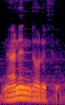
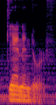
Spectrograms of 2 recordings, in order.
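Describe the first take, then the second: First: It is said with Japanese sounds, ending in fu. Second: It is said with English sounds, ending in f. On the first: "his Japanese name is Ganondorfu" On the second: "It's Ganondorf"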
